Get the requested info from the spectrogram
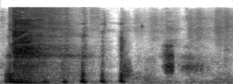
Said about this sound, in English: As I hear the dogs running around the house.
